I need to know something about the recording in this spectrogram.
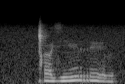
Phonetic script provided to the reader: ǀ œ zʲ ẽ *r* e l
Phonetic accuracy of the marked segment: correct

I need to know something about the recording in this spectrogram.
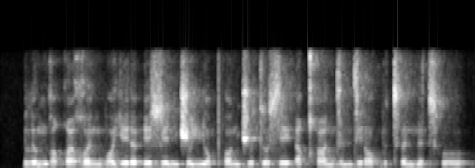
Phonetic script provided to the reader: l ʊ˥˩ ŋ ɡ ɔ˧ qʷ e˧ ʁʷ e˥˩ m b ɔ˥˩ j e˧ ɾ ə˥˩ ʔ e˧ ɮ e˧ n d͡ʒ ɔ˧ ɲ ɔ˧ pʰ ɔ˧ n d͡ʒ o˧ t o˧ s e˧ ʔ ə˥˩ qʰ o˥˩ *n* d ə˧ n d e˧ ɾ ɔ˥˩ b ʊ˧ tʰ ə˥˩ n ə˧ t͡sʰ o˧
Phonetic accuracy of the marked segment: correct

